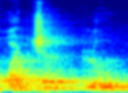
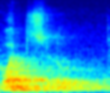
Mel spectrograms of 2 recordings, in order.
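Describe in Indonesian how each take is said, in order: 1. Bunyi t berubah menjadi bunyi seperti j. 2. Bunyi t dilepas ringan dengan letupan berdesir. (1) "jangan sampai tawalud huruf lain seperti dibaca wajlu, itu enggak boleh" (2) "maka harus dibaca pecah"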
